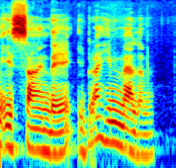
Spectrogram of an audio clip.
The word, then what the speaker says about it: Mallum: mispronouncing his surname because i used to say malam and then one day said why do you say my name like that it's malam well a lot of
